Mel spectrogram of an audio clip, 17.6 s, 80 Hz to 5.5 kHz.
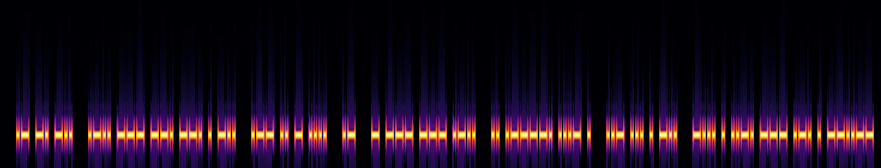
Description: Morse code, heard as a keyed tone, about 25 wpm, 600 Hz. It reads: AND LOGGED WITH A TOOL I'VE USED BEFORE,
